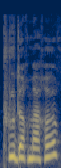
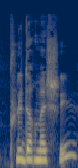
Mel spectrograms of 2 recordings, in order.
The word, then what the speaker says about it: Pludermacher: Le vent dans la plaine, l'un des préludes du premier livre de Claude Debussy, Georges Pludermacher ou Pludermacher, suivant les prononciations, dont les parents étaient présents à la maison d'Izieux en tant qu'éducateurs.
